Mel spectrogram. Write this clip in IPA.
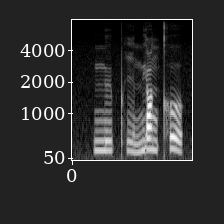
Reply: n̪ y˧˥ pʰ i˨˩ n̪ j ɑ˥˧ ŋ kʰ ɤ˥˩

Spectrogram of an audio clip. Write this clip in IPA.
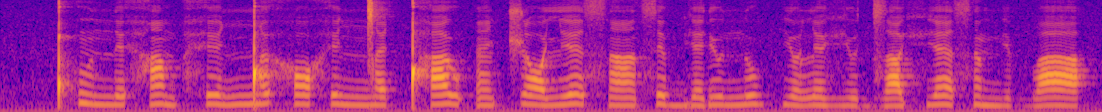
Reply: ǃʰ ũ˦˨ n ɪ˨ h ã˧˥˧ b h ɪ˦˨ ŋ͡ǃ ə˧˥˧ h ɔ˦˨ h ɪ˦˨ ŋ͡ǀ ɛ˨ ǃʰ a˧˥˧ u̯ ʔ ɛ̃˨ t͡ʃ ɔ˦˨ lʲ ɛ˧˥˧ s ã˨ s ɪ˦˨ bʲ ɛ˨ ɾʲ u˦˨ n u˧˥˧ pʲ o˦˨ l ɪ˦˨ vʲ u˨ d͡z a˨ fʲ æ˧˥˧ s ə̃˦˨ mʲ œ˨ b a˧˥˧

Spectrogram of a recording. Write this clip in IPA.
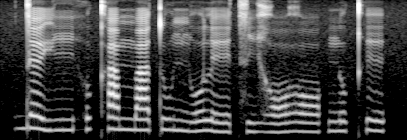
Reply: d ɛ˦˨ j iː˨ h ʊ˦ kʰ a˦ m a˦ t u˦ ɲ o˨˦ l eː˨ t͡s i˨ ɣ ɔ˨˦ ɣ ɔ˦ | n ʊ˨ kʰ ɪ˦˨

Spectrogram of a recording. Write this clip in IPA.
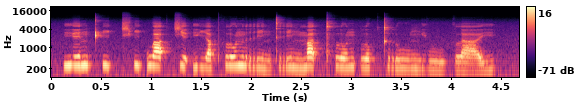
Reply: j e˥˩ n kʰ i˦˥ ʔ t͡ɕʰ i˥˩ ʔ w a˥˩ ʔ t͡ɕ e˥˩ ʔ j i˧ a̯ pʰ l o˥˩ n r i˨˩ n t r i˧ n m a˥˩ t̚ pʰ l o˥˩ n p l o˦˥ k̚ t r uː˧ ŋ j uː˩˦ k l a˩˦ j

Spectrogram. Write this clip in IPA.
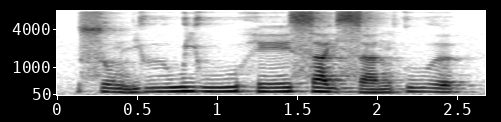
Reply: s o˧˩ n j ɯː˧˥ w j uː˧˥ h eː˧˥ s a˥˨ j s a˩˧ n k u˥˨ ə̯

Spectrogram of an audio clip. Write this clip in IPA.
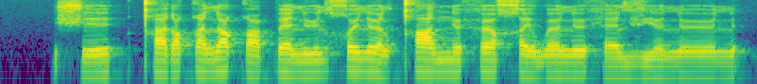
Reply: ʃ ɪ˨˦ | qʰ e˥˨ ɾ y˥ q ɪ˥ l ø˥ q ø˨˩ p ɛ˥˨ l y˧˥˧ l χ y˥ l ø˨˩ l qʰ a˥ l n ʏ˥ h œ˥ χ ɪ˥˨ w œ˥ l ʏ˧˥˧ h ɛ˨˦ l vʲ œ˨˦ l ø˥ l

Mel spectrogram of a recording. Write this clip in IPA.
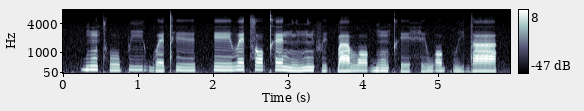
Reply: b ũ˦ tʰ o˨ p iː˦ ɡʷ ɛ˨ tʰ ɪ˦ | eː˦ β ɛ˦ t͡s ɔ˦ kʰ ɛ˦ n ĩ˨ n ĩ˦ f ɪ˨ k͡p a˨˦ β ɔ˦ ɡ͡b ũ˦ kʰ e˨ h ɪ˨ w ɔ˦ kʷ i˨ d a˦

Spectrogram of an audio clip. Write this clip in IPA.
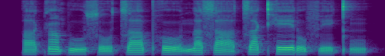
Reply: a˨ k ã˦ p uː˨ s oː˨ t͡s aː˦ pʰ oː˦˨ n a˦ s aː˦˨ t͡s a˦ kʰ eː˦ ɾ o˨ f eː˨ kʼ ũ˨

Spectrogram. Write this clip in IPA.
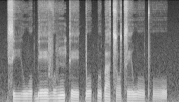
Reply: s iː˨ w o˨˦ ɡ͡b eː˦ v ʊ˦ β ũ˦ k eː˨ k͡p o˦ k͡p ʊ˦ ɓ a˦ t͡s ɔ˨ t͡s e˦ w oː˨ pʰ oː˨

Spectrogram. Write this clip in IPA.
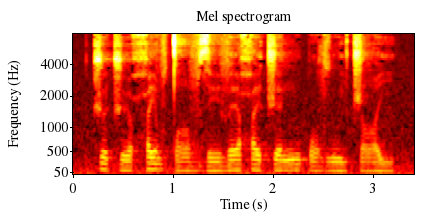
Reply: t͡ʃ ɵ˦ t͡ʃ ø˨ ħ e˦ v tˤ ɑ˨ v z e˨ v ɛ˦ ħ ɛ˦ t͡ʃ ɛ˦ ŋ u˦ p ɔ˨ v l u˨ j t͡ʃ ɑ˦ j

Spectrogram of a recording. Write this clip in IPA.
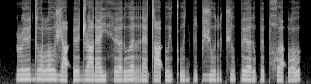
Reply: ɭ ø d u lˠ u ʒ ɑ ʔ ø d ɭ ɑ ɾ æ j h ø ɐ̯ ɾ u ɐ̯ r æ t ɑ ʔ u j kʷʼ i d p i p ʒ u r t͡ʃ u p ø ɐ̯ ɾ u p ø p χʷ ɑ ʔ lˠ u

